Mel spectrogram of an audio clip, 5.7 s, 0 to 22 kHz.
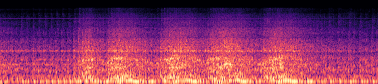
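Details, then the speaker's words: Yamaha R15, ten years in use, engine never opened, oil unchanged five years with about 100 cc left, now fresh MPX oil: steady low idle, gently rising and falling, smoother, no knocks or rattles; normal idle. "Udah sedikit lebih terasa lebih halus suaranya dan tidak ada tarikannya lebih enteng karena olinya beli baru, tarikan enteng."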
